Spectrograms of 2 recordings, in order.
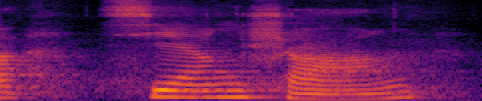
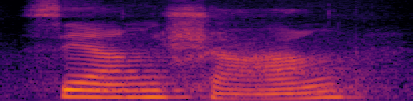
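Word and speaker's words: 香肠: ให้ กรอก นะ คะ ใน ภาษา จีน แล้ว จะ ออก เสียง ว่า เชียง ช้าง เสียง ช้าง เสียง ช้าง นัก เรียน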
